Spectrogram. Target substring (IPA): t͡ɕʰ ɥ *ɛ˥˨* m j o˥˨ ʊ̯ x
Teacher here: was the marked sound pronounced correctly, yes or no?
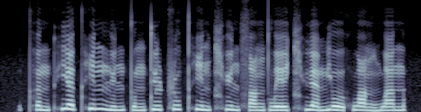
yes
